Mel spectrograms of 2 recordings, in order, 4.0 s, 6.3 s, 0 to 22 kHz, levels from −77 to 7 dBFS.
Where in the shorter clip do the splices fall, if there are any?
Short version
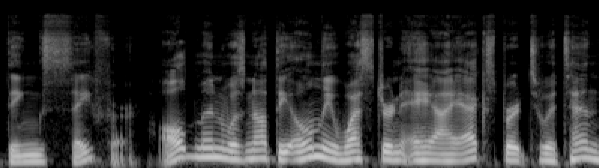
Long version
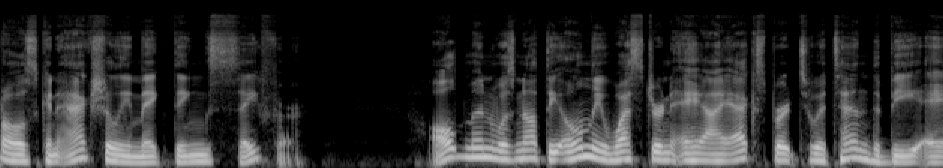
1.0 s

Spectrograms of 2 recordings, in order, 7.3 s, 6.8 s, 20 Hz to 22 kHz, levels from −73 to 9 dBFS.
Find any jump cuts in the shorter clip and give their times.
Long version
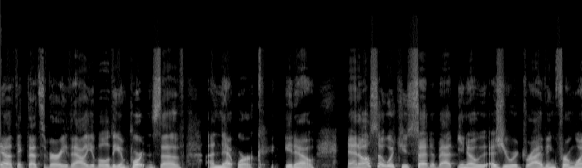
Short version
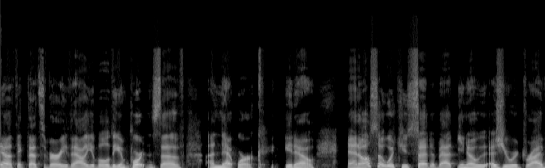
none

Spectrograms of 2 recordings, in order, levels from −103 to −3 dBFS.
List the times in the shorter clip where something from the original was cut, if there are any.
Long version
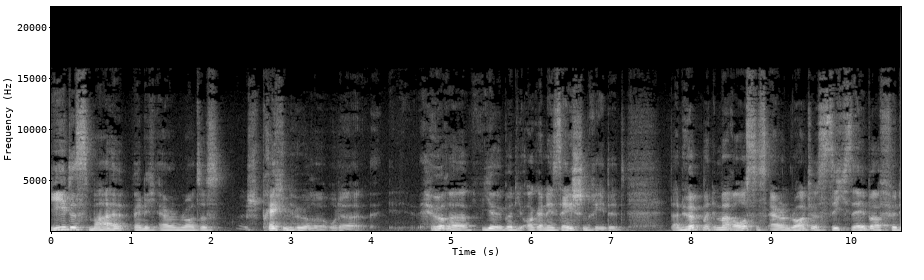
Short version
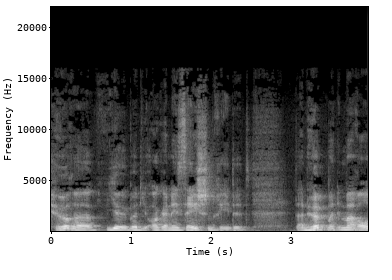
none

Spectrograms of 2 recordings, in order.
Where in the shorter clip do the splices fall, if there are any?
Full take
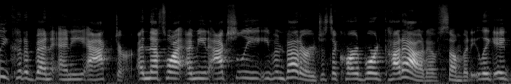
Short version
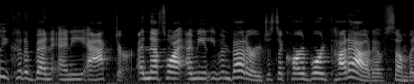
2.1 s

